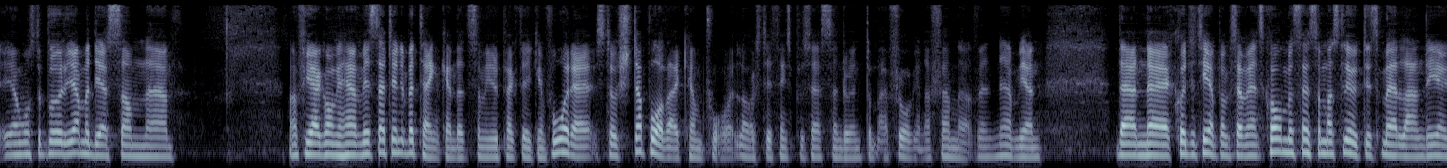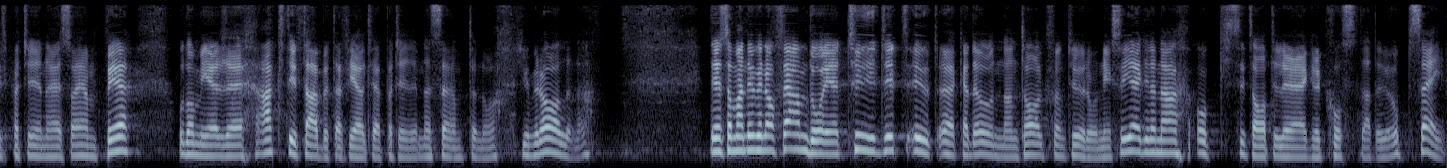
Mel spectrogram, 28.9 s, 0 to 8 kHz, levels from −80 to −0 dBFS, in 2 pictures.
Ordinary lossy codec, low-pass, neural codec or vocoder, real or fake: none; none; codec, 16 kHz, 1.1 kbps, Voila-Tokenizer; fake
